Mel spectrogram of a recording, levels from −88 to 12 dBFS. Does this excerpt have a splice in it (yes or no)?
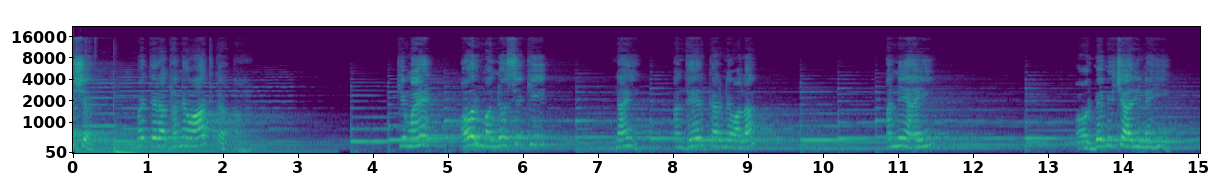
yes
